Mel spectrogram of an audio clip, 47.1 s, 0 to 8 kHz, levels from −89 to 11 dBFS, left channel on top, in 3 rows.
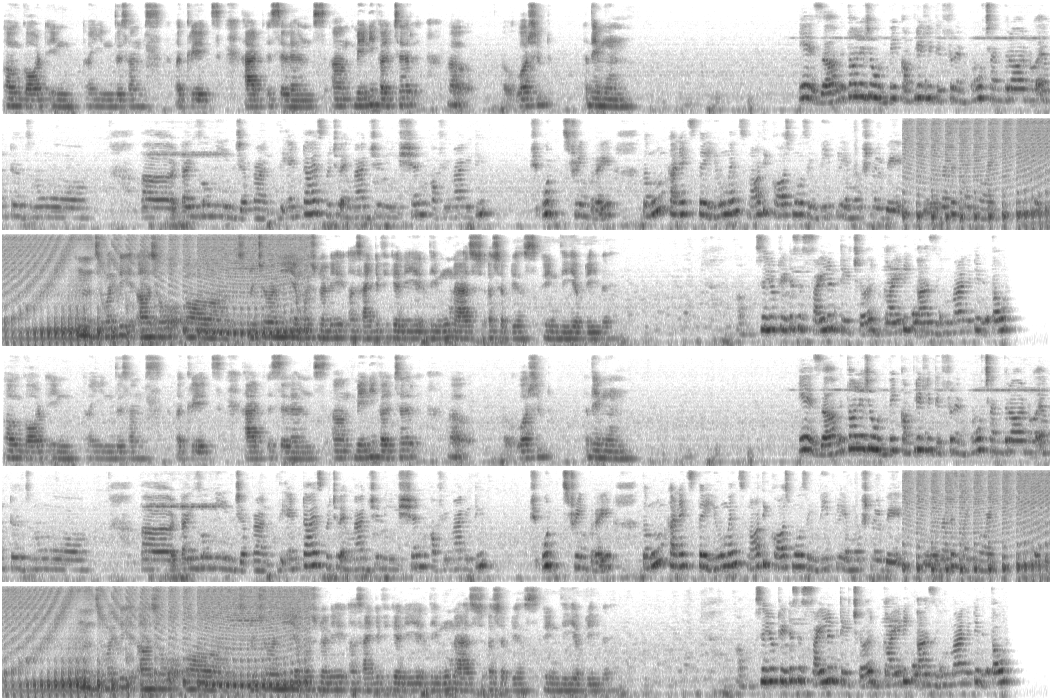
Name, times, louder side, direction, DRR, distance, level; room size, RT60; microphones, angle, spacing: voice 1, 0.0-7.1 7.5-8.2 8.7-9.5 12.5-12.6 15.6-15.7 32.5-40.7 45.1-45.2, left 2 dB, 40° left, 0.4 m, -27 dB
voice 2, 11.9-17.0 17.8-23.0 23.6-29.2 29.5-30.6 31.3-31.4 34.8-35.3 42.3-46.5, right 3 dB, 65° right, 0.6 m, -25 dB
sound 1, 29.2-36.1, right 1 dB, 5° right, 0.6 m, -26 dB
2.4 x 2.3 x 2.3 m
head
